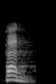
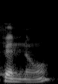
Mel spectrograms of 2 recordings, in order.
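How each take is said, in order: First: The word ends on its final consonant. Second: The word ends with an added u vowel. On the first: The word is spoken as English. The speaker calls it right. "you should come back and say pen" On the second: The word is used as a Telugu borrowing. The speaker calls it wrong. "using it as pennu"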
